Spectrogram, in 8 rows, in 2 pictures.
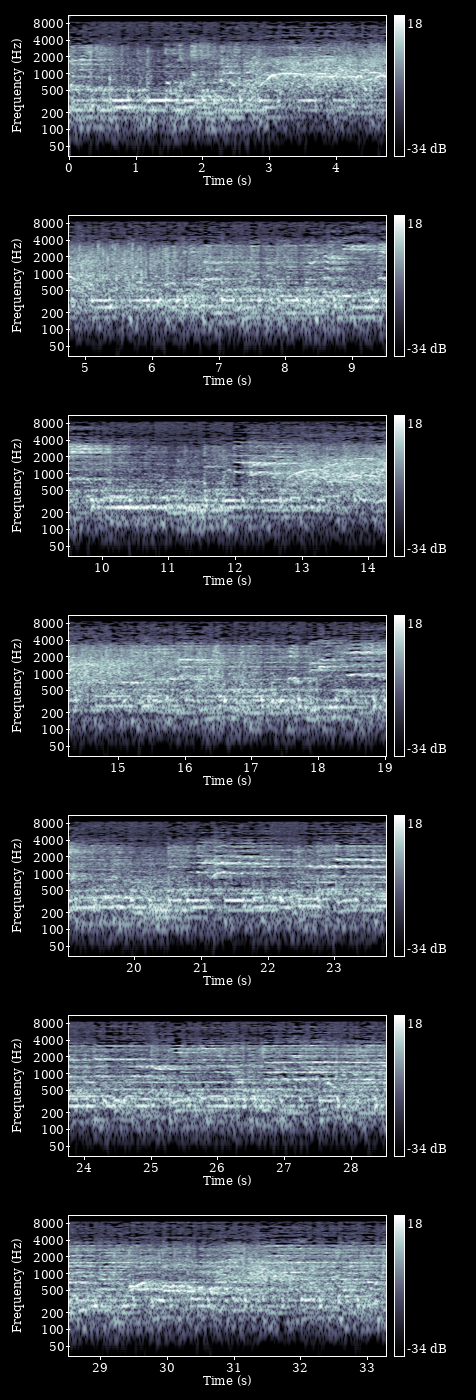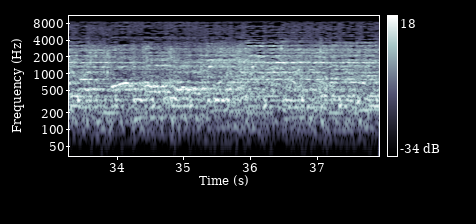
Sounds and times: Music: 0.0s - 37.9s.

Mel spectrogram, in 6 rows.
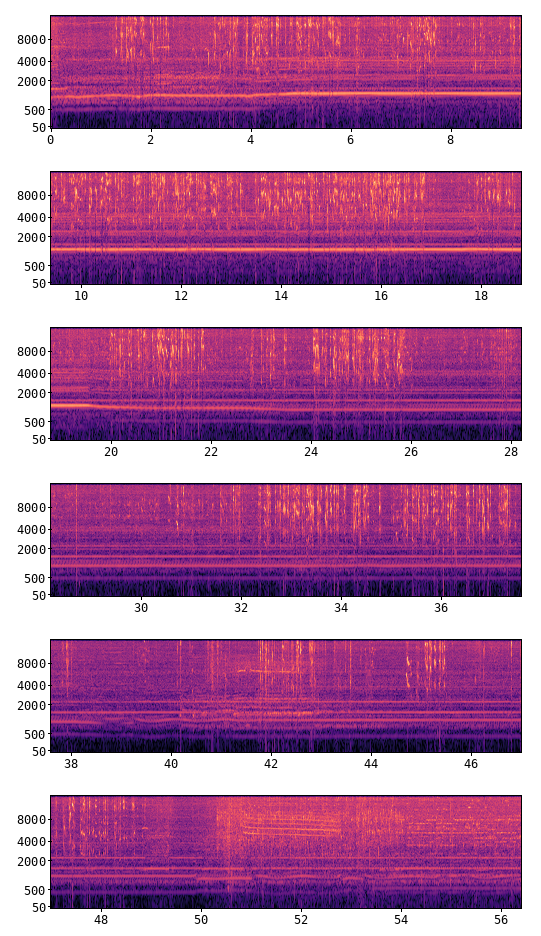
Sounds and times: Outside, rural or natural: 0.0s - 56.4s.

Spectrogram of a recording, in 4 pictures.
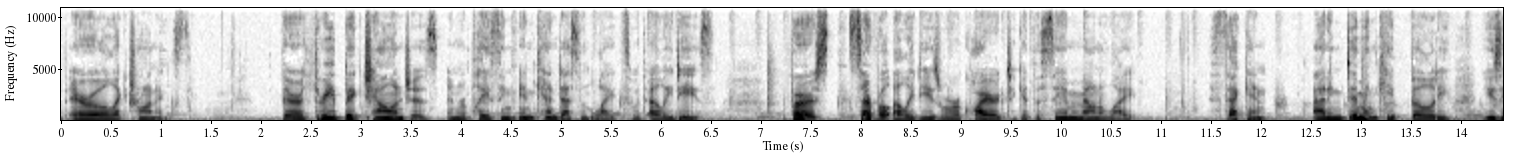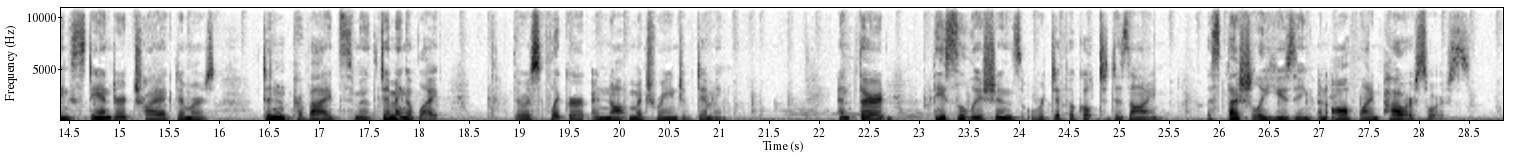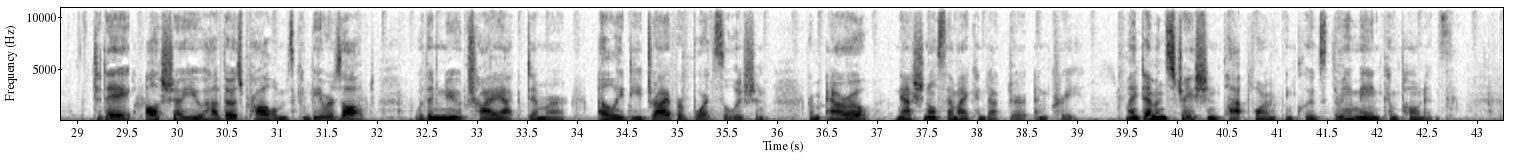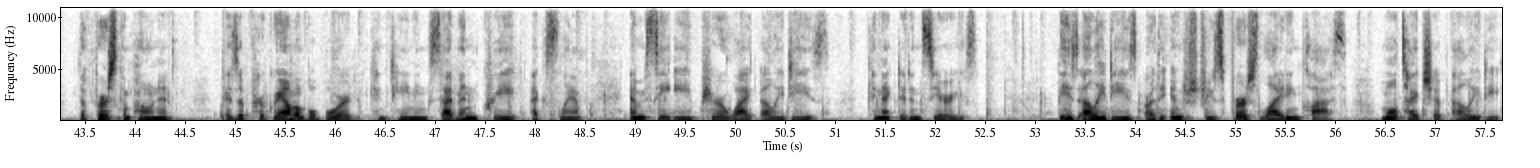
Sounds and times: Speech: 0.0s - 1.3s, 2.2s - 6.5s, 7.3s - 10.8s, 11.5s - 18.3s, 18.9s - 21.2s, 22.2s - 28.5s, 29.1s - 42.8s, 43.4s - 52.4s, 53.2s - 57.6s.

